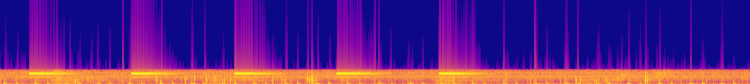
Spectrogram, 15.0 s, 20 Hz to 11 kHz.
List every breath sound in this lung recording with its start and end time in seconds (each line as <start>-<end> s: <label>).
0.82-1.68 s: inhalation
0.82-1.68 s: crackles
3.90-4.76 s: inhalation
3.90-4.76 s: crackles
8.65-9.49 s: inhalation
8.65-9.49 s: crackles
11.47-12.31 s: inhalation
11.47-12.31 s: crackles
